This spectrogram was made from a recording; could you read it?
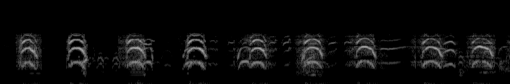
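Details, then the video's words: Morning nest dispute: a gull couple confronting a lone intruder near their nest on a roof. Loud, arched, nasal cries come in a regular series, about two each second, with a brief drawn-out note between them. "seagulls, gull wrestling"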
